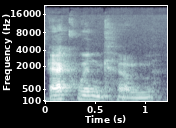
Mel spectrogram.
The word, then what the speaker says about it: Aquincum: And it is Aquincum. At least that's how I pronounce it. I suspect in Hungary, where it was made, they pronounce that a little bit different.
